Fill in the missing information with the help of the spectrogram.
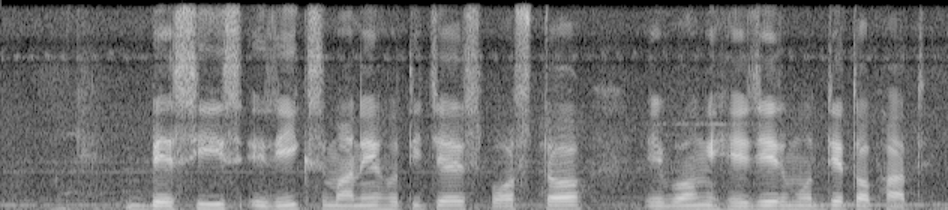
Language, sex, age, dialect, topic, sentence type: Bengali, male, 31-35, Western, banking, statement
